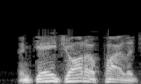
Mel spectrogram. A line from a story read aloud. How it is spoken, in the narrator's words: shouted Demon at the top of his lungs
